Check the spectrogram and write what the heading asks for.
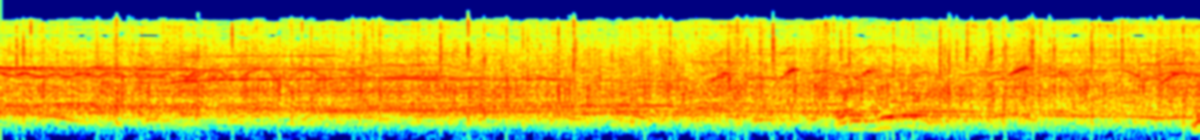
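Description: Audience applauding, dense clapping with shouts and high whistling tones over it.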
